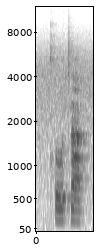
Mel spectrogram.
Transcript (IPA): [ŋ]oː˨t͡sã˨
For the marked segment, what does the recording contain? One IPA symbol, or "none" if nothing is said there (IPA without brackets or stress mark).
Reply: kʰ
